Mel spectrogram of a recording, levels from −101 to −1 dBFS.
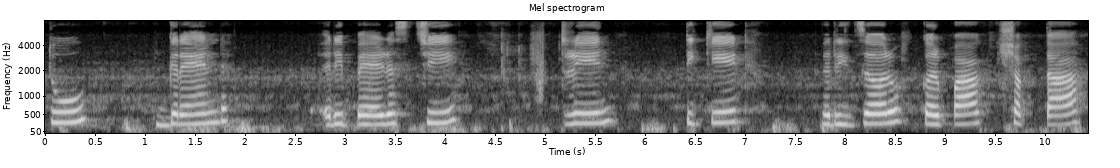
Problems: background sounds at intervals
